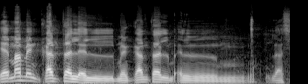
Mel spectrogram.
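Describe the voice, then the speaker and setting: A man speaks with a fairly low pitch. His intonation is lively. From Argentina. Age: 50s. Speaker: punk rock musician. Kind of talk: radio interview. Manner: halting.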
